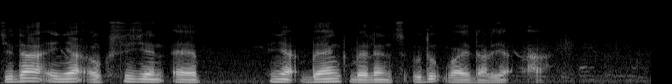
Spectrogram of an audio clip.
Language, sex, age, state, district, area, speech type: Santali, male, 60+, West Bengal, Jhargram, rural, read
